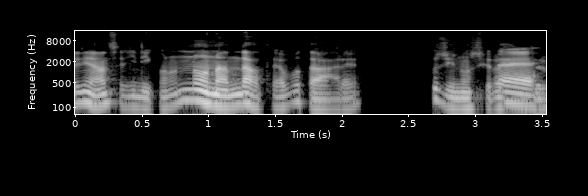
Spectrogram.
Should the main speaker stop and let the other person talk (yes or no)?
yes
